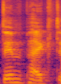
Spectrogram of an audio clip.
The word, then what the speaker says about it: DIMPACT: Is DIMPACT the way I should be pronouncing it? Is that okay? – I think DIMPACT is the pronunciation I use, yeah.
